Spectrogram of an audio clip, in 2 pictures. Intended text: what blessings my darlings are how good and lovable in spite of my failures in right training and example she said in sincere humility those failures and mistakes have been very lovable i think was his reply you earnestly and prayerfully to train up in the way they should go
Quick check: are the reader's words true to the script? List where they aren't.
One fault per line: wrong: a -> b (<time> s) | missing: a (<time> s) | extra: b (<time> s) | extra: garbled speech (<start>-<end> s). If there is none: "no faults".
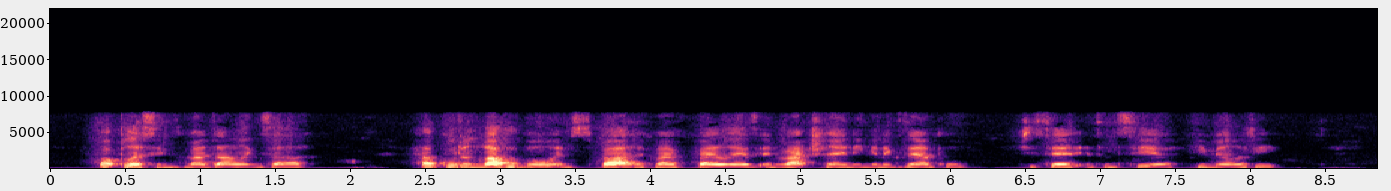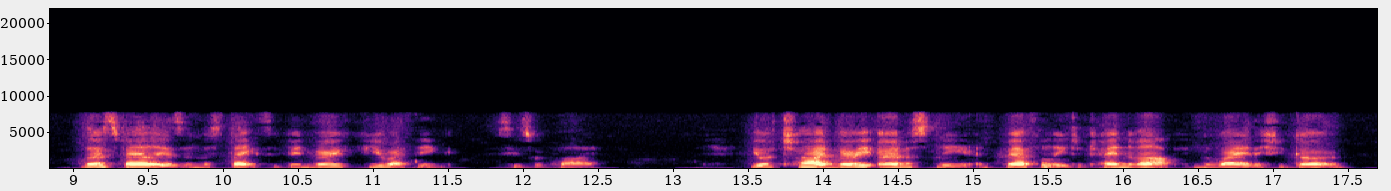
wrong: lovable -> few (10.8 s)
extra: have tried very (13.6 s)
extra: them (16.0 s)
